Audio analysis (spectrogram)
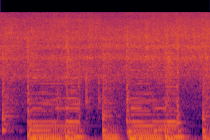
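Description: Chicken breast hitting hot oil in a pan with garlic sizzles steadily, the hiss swelling and easing in repeated pulses as the pieces are moved, close and without talk.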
